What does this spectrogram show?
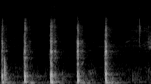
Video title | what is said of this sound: How to Make Bread - Bread Baking 101 Lunch Thyme with Leona | that's that Hollow sound and that is your indicator to let you know our bread is ready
